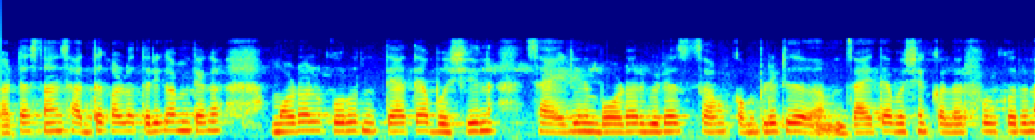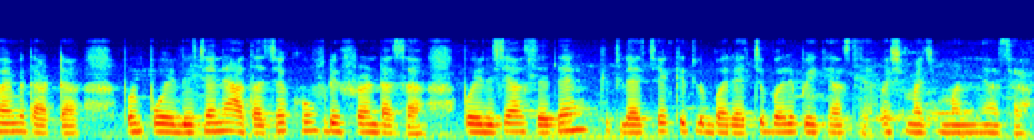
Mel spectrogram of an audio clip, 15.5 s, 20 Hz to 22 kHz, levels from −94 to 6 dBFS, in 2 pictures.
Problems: background sounds at intervals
